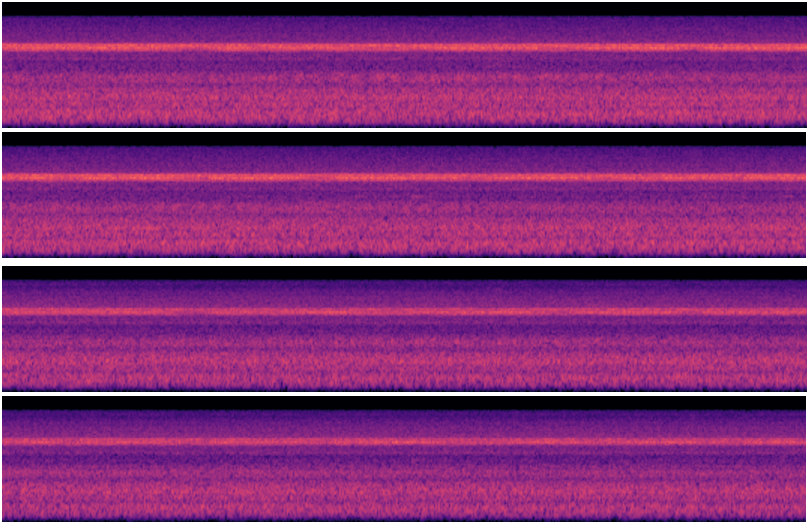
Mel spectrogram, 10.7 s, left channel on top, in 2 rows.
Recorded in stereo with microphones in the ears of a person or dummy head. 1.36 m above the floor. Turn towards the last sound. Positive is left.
turn(degrees=-85)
